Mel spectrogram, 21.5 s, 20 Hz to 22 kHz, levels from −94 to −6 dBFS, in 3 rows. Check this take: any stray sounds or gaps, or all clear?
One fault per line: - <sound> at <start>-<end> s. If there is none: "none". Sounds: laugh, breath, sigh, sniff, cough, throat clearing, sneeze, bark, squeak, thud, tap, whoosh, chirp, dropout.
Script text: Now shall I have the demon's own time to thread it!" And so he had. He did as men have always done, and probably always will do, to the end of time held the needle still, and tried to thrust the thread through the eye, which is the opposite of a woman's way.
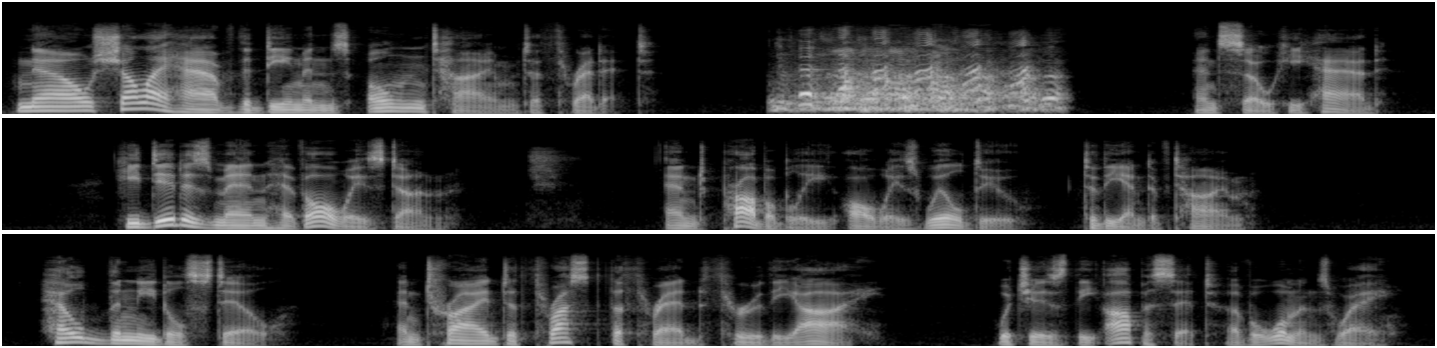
- laugh at 3.8-5.4 s
- sniff at 9.8-10.1 s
